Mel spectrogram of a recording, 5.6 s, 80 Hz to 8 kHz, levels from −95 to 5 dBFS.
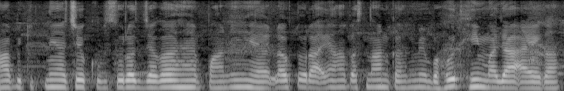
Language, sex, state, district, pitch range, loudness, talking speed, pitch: Maithili, male, Bihar, Supaul, 160-175 Hz, -29 LUFS, 235 wpm, 170 Hz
